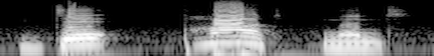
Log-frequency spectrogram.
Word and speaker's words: department: We have digit, digit, department, department, part gets a clear say, department.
